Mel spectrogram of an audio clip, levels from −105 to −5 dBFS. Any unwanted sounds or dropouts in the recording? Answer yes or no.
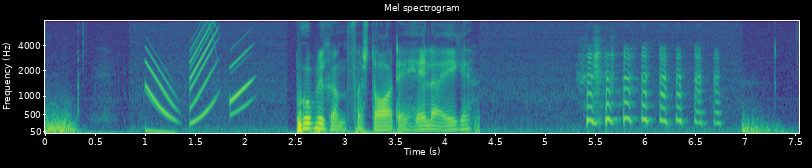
yes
